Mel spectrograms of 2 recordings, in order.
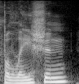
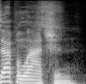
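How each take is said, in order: First: It uses a non-local pronunciation of the word. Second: It uses the local regional pronunciation of the word. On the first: The speaker calls it wrong. "I grew up hearing" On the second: The speaker calls it right. "more localized accent"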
